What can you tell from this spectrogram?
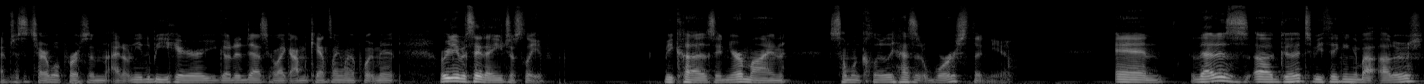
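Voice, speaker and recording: A man speaks with an American accent at a fairly low pitch and ordinary pitch variation. His pace is fairly quick, broken by long, frequent pauses. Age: 30s. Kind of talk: casual monologue.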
